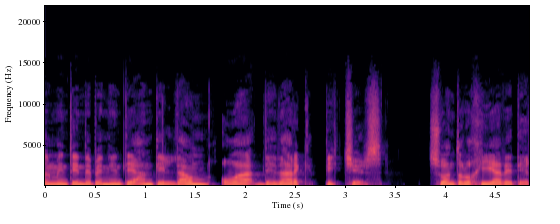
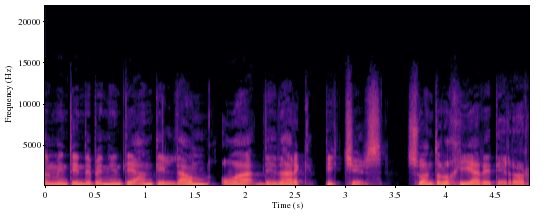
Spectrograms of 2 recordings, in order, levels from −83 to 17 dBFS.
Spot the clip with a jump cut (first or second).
second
